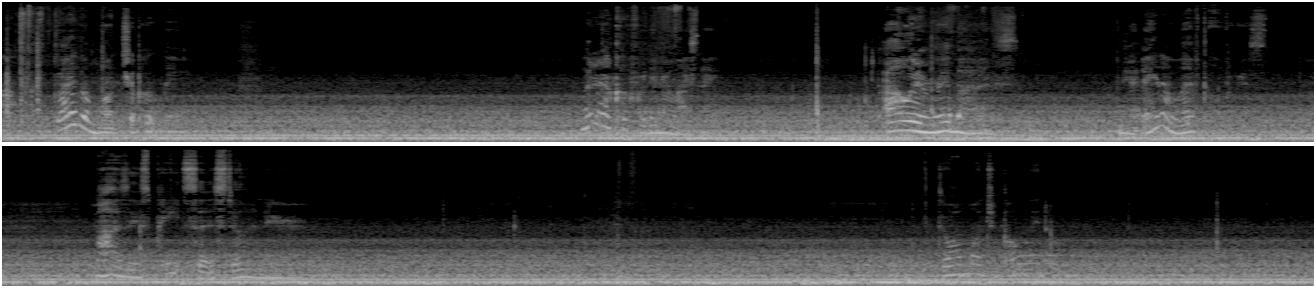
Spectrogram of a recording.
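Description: A low engine hum drones steadily inside a car.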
